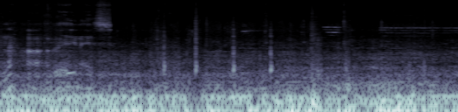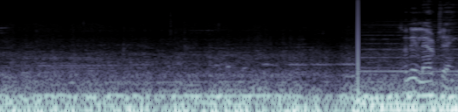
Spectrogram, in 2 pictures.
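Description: A car rumbles steadily and loudly from inside the cabin during a driving lesson, its low engine and road noise continuous throughout, with a brief sharper noise near the end.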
